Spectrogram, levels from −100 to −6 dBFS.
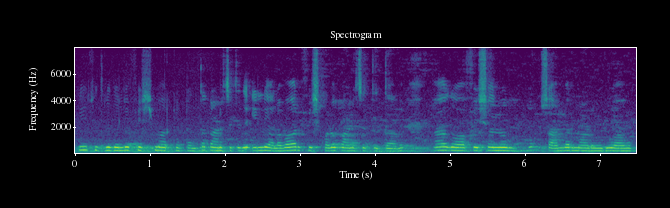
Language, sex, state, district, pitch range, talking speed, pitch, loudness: Kannada, female, Karnataka, Belgaum, 205-235 Hz, 145 wpm, 225 Hz, -31 LUFS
